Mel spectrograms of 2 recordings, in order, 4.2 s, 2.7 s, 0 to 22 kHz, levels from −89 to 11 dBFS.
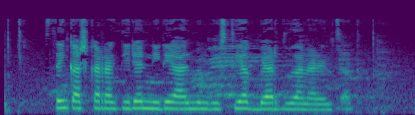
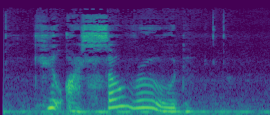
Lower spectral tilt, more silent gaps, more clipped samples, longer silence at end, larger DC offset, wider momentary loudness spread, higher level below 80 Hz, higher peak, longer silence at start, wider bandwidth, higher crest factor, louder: about the same, -4.5 dB/octave vs -5 dB/octave; neither; neither; first, 0.65 s vs 0 s; neither; second, 10 LU vs 21 LU; second, -64 dBFS vs -42 dBFS; about the same, -4 dBFS vs -4 dBFS; about the same, 0.05 s vs 0.05 s; second, 11.5 kHz vs 16.5 kHz; about the same, 18 dB vs 16 dB; second, -20 LUFS vs -17 LUFS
